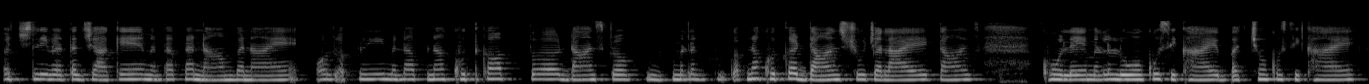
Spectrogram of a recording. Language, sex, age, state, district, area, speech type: Hindi, female, 30-45, Madhya Pradesh, Gwalior, rural, spontaneous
